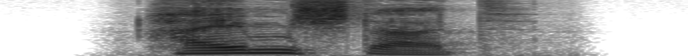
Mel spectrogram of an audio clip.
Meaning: homeland
- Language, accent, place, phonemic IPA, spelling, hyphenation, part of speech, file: German, Germany, Berlin, /ˈhaɪ̯mˌʃtat/, Heimstatt, Heim‧statt, noun, De-Heimstatt.ogg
